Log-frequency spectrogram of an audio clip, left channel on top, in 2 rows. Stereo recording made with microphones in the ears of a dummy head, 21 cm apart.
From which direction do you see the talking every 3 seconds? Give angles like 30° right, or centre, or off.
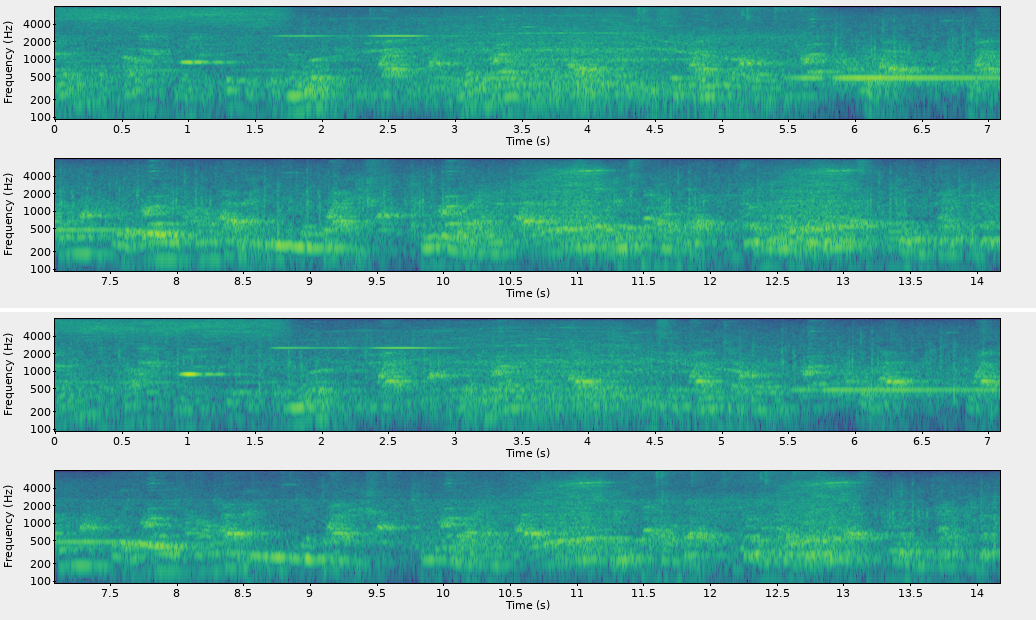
60° left, centre, 30° right, 20° left, 50° left.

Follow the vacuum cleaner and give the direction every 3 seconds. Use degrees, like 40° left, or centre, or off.
10° right, 30° left, 60° left, 30° left, 10° right.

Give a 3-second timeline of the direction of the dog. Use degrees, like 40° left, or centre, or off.
40° right, centre, centre, 20° right, 40° right.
